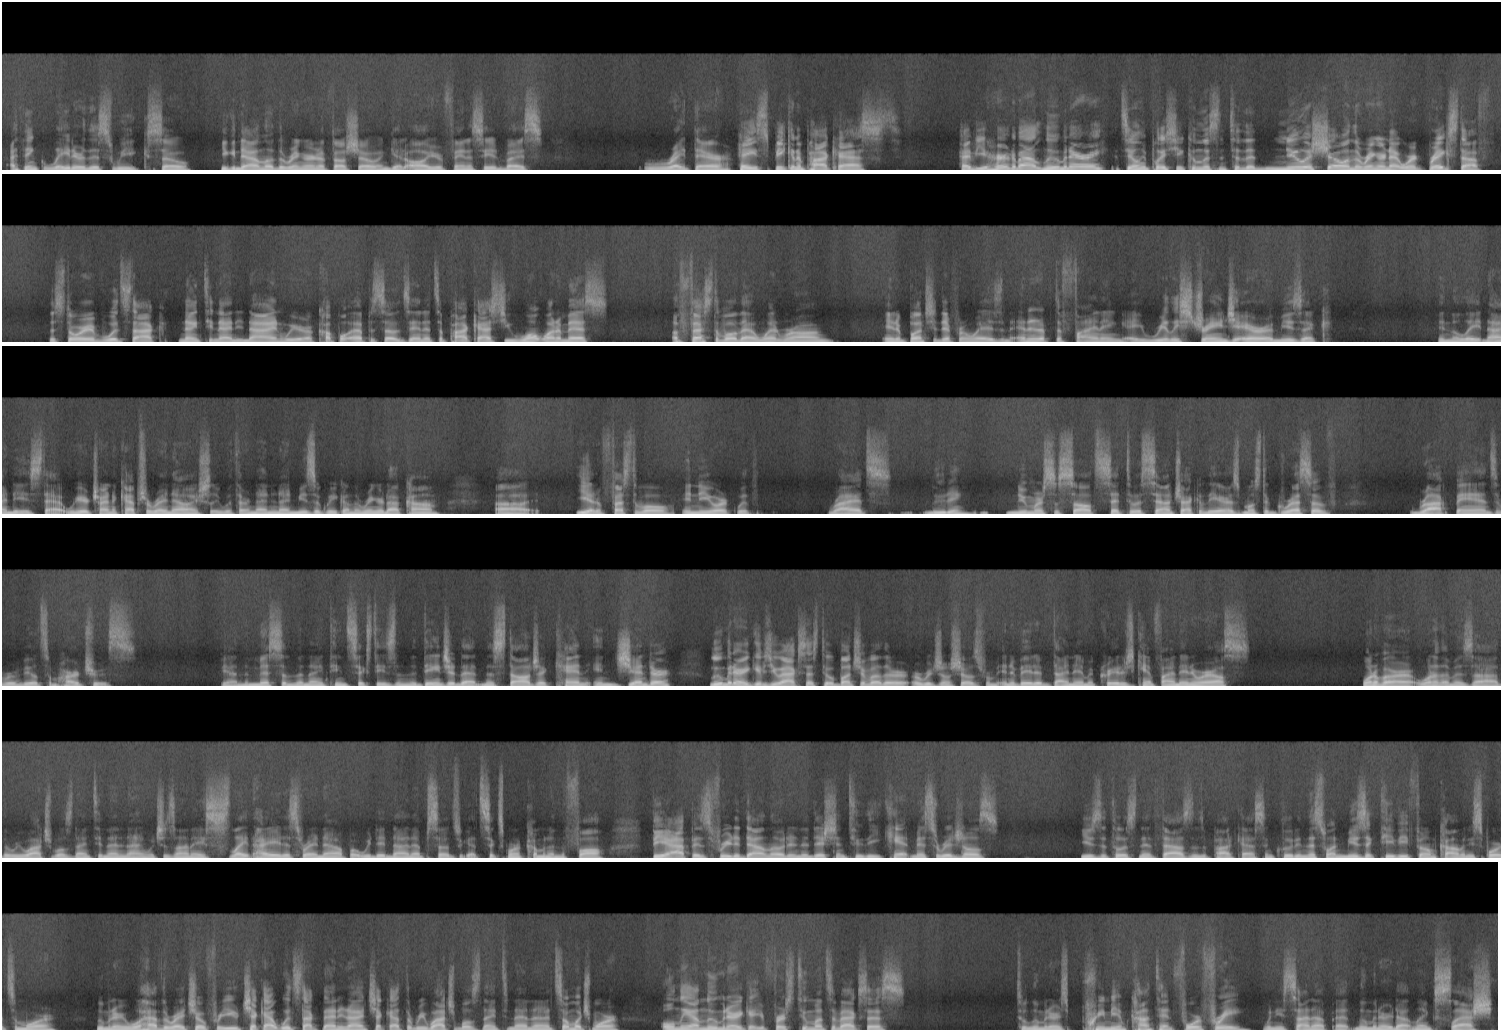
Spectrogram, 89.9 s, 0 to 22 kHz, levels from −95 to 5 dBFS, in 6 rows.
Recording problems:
hiss; faint; throughout; 20 dB below the speech

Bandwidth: 15 kHz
